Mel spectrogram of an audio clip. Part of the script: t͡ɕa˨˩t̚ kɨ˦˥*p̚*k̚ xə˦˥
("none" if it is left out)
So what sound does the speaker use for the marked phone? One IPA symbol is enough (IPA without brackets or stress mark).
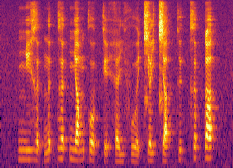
none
